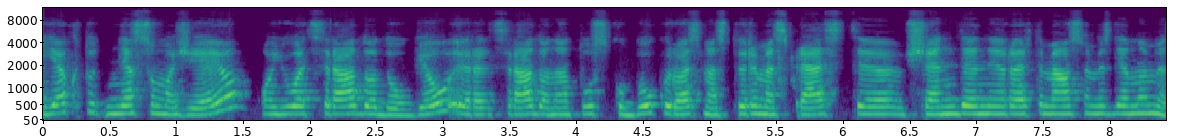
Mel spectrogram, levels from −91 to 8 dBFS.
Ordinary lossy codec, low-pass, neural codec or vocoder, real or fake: AAC, 48 kbps; 10.8 kHz; none; real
